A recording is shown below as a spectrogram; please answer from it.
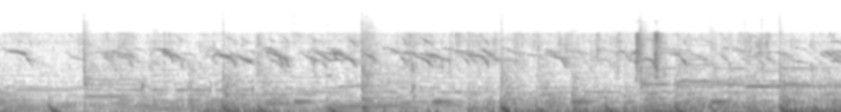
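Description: Chickens calling in a yard: a busy stream of short, high, falling chirps, several a second.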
